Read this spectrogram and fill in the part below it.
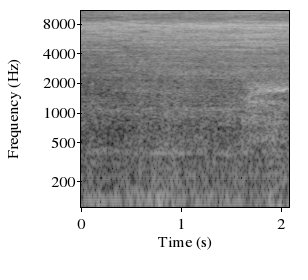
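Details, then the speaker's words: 2023 Sea-Doo GTX 300 Limited, stage 1, only reaching 74 mph: loud, steady hiss of escaping air over a low engine rumble; boost leak on the pressurized side, blow-off valve checked and ruled out. "we definitely have a leak so you see what I mean you just never know don't assume stuff you got to go for it and see what we got"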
